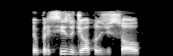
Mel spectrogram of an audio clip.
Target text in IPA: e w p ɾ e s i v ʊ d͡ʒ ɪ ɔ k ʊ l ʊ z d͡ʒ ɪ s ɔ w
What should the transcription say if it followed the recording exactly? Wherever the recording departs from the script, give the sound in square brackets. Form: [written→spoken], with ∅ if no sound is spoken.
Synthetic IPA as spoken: e w p ɾ e s i [v→z] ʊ d͡ʒ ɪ ɔ k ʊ l ʊ z d͡ʒ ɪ s ɔ w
